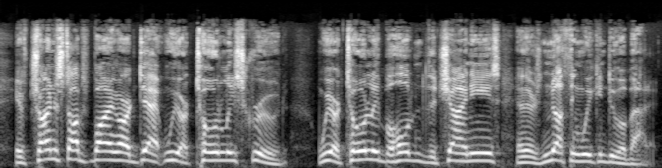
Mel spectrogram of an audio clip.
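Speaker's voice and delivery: put-on dumb, idiotic voice. Discussing the trade war, voicing what people are saying, in an idiot internet voice. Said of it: "That's my that's my idiot uh, internet voice".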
